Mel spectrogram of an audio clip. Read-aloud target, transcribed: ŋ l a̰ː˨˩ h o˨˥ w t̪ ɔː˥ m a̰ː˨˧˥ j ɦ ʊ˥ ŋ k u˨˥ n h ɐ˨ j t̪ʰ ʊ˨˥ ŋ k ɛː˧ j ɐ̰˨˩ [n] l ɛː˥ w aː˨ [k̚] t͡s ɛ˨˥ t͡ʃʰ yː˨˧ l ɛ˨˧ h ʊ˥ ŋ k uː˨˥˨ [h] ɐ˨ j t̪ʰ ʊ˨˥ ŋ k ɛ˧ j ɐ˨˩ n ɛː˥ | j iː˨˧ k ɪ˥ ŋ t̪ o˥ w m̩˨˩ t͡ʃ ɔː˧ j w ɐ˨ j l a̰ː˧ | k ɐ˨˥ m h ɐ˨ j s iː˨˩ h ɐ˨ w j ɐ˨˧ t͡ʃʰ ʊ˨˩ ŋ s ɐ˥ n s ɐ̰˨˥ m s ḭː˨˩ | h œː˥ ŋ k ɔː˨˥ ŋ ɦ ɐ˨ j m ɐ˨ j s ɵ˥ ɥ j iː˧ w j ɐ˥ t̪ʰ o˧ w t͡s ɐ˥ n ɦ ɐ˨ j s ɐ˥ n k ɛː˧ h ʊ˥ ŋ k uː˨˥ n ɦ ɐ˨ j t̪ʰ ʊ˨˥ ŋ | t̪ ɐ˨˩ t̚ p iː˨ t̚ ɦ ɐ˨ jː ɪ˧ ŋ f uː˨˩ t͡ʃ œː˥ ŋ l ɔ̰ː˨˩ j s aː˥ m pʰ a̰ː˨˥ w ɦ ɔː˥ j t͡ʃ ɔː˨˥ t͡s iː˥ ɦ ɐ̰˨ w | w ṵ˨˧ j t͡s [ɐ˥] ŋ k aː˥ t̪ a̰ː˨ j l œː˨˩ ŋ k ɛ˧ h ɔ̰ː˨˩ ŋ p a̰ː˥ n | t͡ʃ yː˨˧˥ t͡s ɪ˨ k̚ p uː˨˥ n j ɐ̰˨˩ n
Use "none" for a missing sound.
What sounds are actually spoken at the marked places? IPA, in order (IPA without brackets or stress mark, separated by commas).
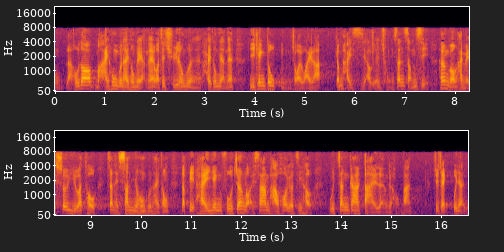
n, t̚, h, ɐ˥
